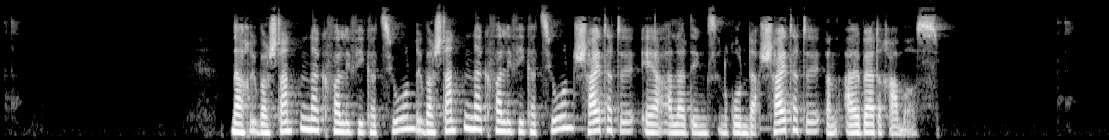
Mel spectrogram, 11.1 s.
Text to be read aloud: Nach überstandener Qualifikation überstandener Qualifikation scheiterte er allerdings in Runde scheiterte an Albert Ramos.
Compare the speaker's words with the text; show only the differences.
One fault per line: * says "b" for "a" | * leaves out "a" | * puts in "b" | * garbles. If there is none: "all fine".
all fine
